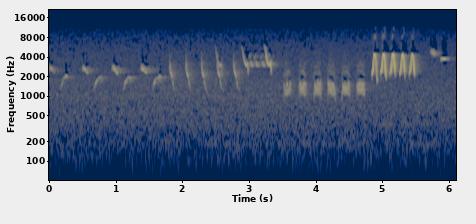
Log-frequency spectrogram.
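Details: Common nightingale mimicking a variety of birds: repeated rising whistles and downward slurs give way to a run of low, hollow notes. A burst of fast high rattling phrases follows, all over a constant soft hiss.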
